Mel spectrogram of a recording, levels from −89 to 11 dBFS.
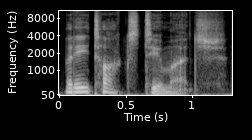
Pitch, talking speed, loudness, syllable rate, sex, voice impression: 120 Hz, 230 wpm, -18 LUFS, 4.3 syllables/s, male, very masculine, very adult-like, very thick, tensed, slightly powerful, slightly dark, soft, slightly muffled, fluent, slightly raspy, very cool, intellectual, refreshing, very sincere, very calm, mature, friendly, reassuring, unique, elegant, slightly wild, sweet, lively, kind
